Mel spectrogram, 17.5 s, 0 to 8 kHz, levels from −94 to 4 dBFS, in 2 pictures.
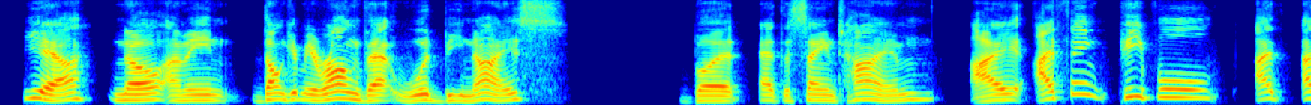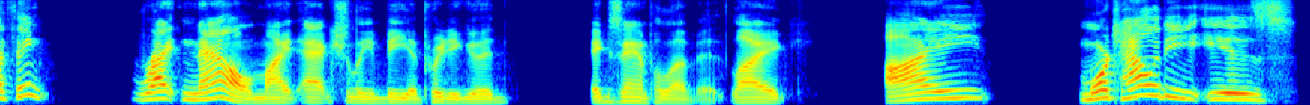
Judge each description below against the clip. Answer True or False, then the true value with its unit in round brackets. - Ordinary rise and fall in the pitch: False (7.5 semitones)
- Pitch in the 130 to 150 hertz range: False (160 Hz)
